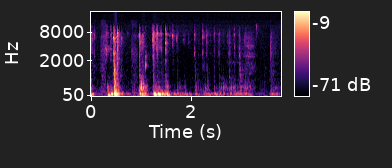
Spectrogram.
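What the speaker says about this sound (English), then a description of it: "Give me just a moment to type these out." Someone types on a computer keyboard nearby: a few louder key strikes at first, then a quieter, irregular patter of keystrokes, with no talk.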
